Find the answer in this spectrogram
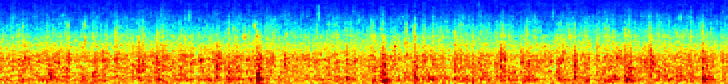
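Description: Faint steady rain, an even hiss dotted with scattered ticks of individual drops.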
